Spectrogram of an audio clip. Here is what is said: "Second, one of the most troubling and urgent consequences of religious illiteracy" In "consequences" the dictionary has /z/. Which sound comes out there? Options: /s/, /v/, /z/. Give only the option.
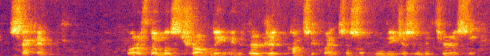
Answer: /s/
